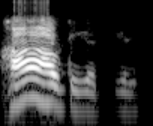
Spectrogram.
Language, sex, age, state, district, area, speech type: Odia, male, 30-45, Odisha, Kandhamal, rural, conversation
